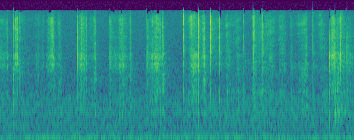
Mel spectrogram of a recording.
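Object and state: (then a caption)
Plastic screw cap tapped and scratched with fingernails. Long acrylic nails tap and scratch quickly on the top of a green plastic screw cap on a full plastic lemonade jug held sideways. A rapid run of crisp, bright clicks and scratchy rubs stops dead with almost no ring, over a steady low rumble.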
